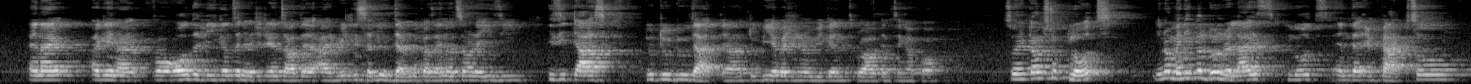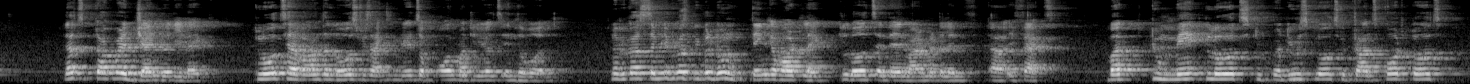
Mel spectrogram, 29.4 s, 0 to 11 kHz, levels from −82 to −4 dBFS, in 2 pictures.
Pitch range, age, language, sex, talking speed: 170-210 Hz, 20-39, English, male, 210 wpm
